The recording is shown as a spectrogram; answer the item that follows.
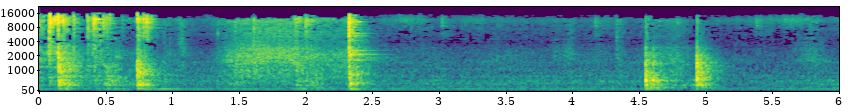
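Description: Kitchen knives and china dishes being handled on a countertop: about five sharp clinks and knocks spread through the few seconds, with a short rustle between them.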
